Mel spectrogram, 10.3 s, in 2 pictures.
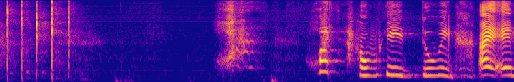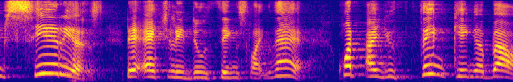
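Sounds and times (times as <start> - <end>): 
audience clapping hands: 0.0 - 0.8
speech: 3.6 - 10.2.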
